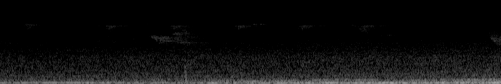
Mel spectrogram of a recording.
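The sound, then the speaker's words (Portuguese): Faint, scattered chirps from two small songbirds with different songs in a garden, repeating irregularly over a steady low rumble of outdoor background noise such as traffic. No one speaks. “Eu estou ouvindo dos passarinhos.”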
